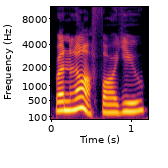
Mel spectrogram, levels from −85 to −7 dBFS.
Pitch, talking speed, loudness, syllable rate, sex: 220 Hz, 195 wpm, -15 LUFS, 5.4 syllables/s, female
